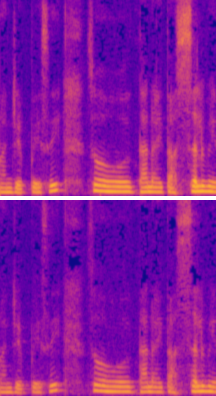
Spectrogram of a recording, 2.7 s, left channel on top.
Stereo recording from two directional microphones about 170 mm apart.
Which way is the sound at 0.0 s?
30° left (ahead or behind).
